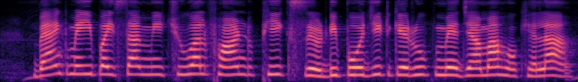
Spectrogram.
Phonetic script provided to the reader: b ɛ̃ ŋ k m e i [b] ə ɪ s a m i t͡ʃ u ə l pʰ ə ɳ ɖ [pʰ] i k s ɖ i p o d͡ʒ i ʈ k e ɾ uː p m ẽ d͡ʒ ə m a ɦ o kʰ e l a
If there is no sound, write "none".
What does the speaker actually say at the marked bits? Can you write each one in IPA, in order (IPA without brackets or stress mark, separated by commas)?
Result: p, pʰ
